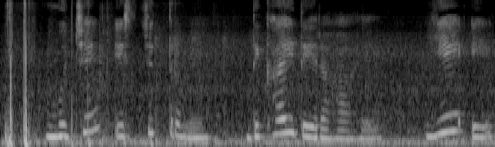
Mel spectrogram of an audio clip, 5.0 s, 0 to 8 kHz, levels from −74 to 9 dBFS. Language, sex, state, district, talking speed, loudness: Hindi, female, Madhya Pradesh, Dhar, 120 wpm, -24 LUFS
